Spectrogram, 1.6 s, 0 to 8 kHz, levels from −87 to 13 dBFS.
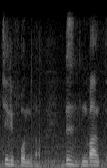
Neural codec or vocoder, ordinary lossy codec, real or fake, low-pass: codec, 16 kHz in and 24 kHz out, 1 kbps, XY-Tokenizer; none; fake; 7.2 kHz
